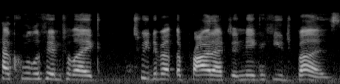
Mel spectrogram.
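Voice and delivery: ordinary talk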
